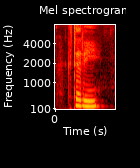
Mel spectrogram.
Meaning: 1. which 2. which, that (the one or ones that) 3. which (who; whom; what)
- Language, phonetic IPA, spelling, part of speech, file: Czech, [ˈktɛriː], který, pronoun, Cs-který.ogg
